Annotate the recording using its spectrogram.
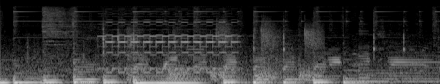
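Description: A cordless desk phone ringing unanswered with an electronic trill that lasts about a second, starting about a second in. Background music with a steady bass line plays throughout and is the loudest sound.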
